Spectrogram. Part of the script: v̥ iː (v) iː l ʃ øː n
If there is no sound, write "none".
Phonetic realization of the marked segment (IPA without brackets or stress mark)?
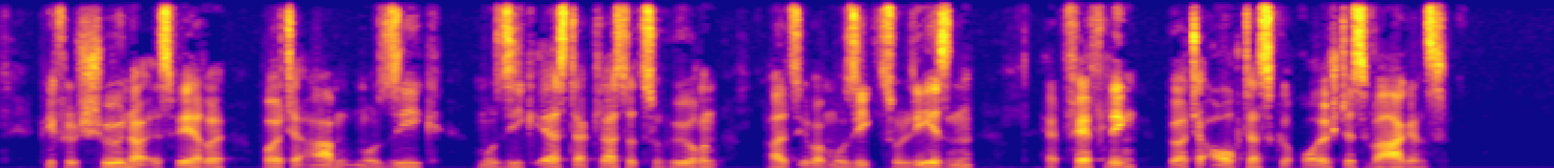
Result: f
